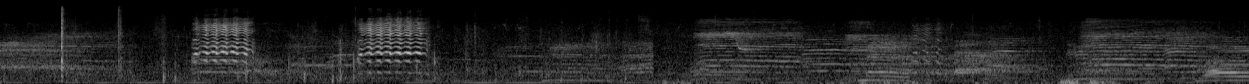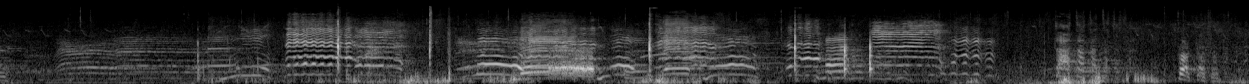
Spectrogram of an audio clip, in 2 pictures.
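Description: A flock of sheep bleating: two loud quavering bleats about two and four seconds in, then many overlapping bleats that grow louder in the second half.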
